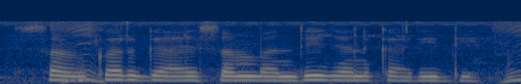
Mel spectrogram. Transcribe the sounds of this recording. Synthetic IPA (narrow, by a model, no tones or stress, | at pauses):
sə̃wkəɾɡaːjsəmbənd̪ʱid͡ʒaːnkaːɾid̪iː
